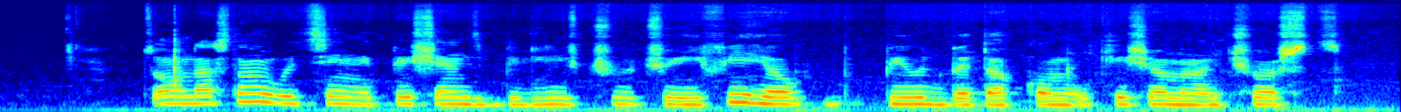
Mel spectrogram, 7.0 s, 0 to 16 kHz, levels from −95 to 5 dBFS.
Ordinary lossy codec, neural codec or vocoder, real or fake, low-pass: none; none; real; 14.4 kHz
